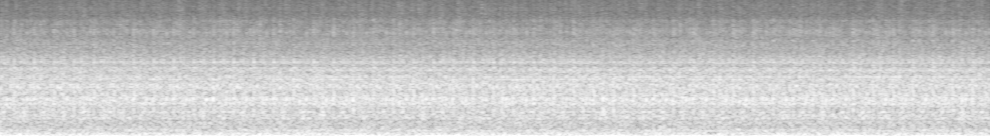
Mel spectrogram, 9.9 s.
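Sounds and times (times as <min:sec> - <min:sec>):
engine: 0:00.0 - 0:09.8.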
